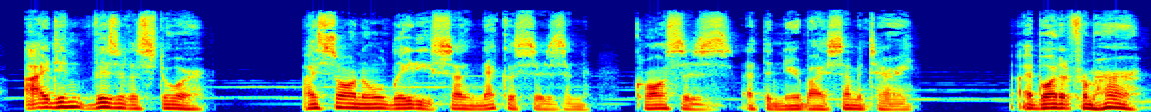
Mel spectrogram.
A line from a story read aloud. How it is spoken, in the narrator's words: Lena answered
